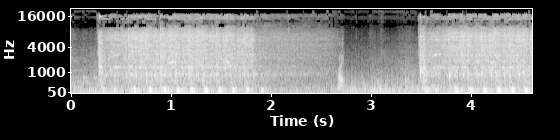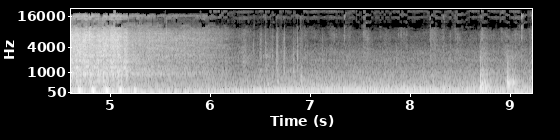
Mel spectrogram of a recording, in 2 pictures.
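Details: Engine cranks but won't start: two long cranking attempts, the starter chugging evenly at about three and a half beats a second, and the engine never catches.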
